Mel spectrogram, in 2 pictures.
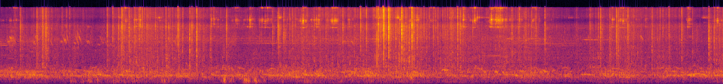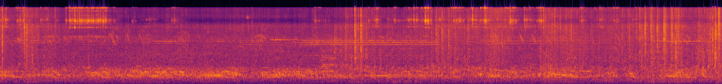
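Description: A loft full of domestic pigeons, gola and racing pigeons, cooing together in a continuous chorus of overlapping low coos.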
